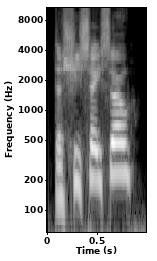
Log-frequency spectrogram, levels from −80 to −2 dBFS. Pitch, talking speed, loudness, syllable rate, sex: 190 Hz, 240 wpm, -16 LUFS, 4.8 syllables/s, male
